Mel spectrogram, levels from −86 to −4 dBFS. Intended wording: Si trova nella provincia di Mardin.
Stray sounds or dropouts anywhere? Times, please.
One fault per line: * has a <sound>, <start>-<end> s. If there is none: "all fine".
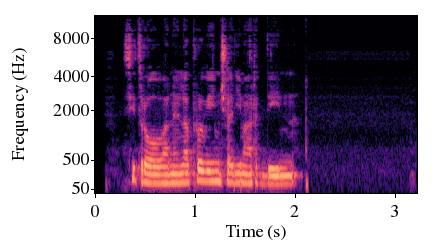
all fine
